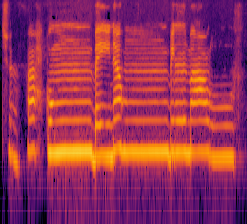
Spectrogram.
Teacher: मीम की आवाज़ को नाक में छुपाकर इजहार वो इदगाम की दरमियानी कैफियत के साथ अदा करना। यानी इख्फा ना पूरा इजहार होता है ना पूरा जी, इदगाम होता है। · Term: इख्फा शफवी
